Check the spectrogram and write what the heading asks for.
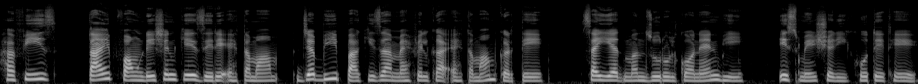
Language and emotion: Urdu, neutral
